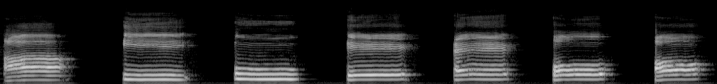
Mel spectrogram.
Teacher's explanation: खींच के बोले जा रहा है 2 मात्रा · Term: दीर्घ स्वर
